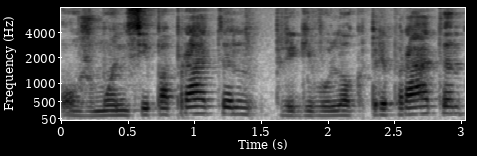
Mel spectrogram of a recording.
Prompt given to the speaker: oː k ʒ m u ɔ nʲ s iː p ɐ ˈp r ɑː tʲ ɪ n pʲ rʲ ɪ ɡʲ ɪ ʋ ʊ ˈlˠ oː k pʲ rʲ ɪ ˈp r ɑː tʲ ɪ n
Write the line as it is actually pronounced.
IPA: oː ʒ m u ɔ nʲ s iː p ɐ ˈp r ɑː tʲ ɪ n pʲ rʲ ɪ ɡʲ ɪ ʋ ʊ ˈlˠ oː k pʲ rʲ ɪ ˈp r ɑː tʲ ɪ n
